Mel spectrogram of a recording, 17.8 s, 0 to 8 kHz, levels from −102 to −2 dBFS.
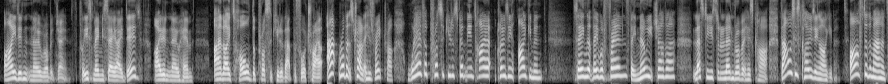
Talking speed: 215 wpm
